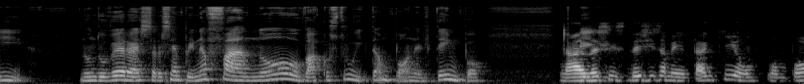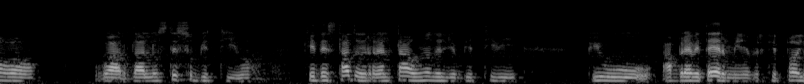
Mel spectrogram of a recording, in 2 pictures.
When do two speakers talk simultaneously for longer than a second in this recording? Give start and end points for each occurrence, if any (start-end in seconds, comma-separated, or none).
none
